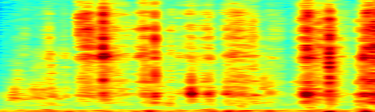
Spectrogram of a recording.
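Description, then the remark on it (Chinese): A paper page being turned, with a run of soft, bright crinkling and rustling bursts over about two seconds. No one speaks. “下一个，好，翻页第九节”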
